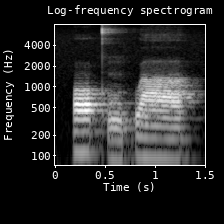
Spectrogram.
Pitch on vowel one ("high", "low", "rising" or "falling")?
high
